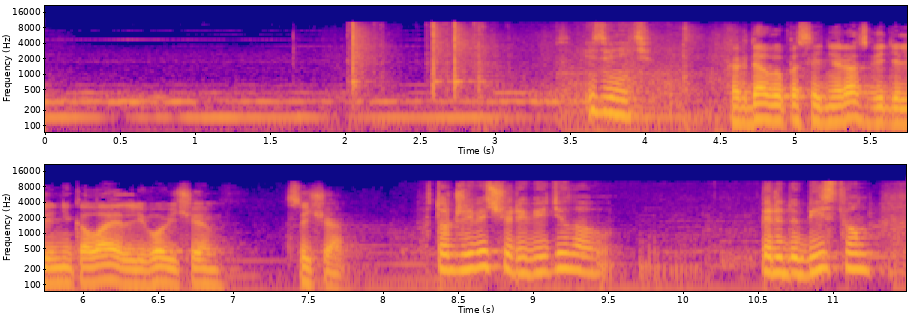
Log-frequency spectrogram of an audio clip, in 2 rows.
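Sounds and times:
typewriter typing: 2.0s - 3.1s
speech: 3.6s - 9.6s, 10.5s - 11.4s.

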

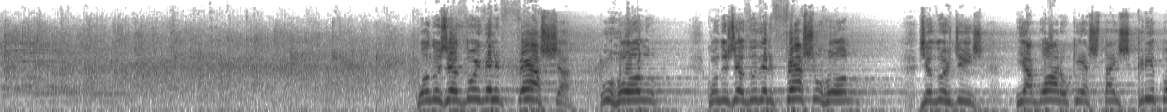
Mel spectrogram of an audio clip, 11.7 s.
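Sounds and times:
church congregation applauding during a sermon: 0.0s - 6.6s
speech: 4.2s - 11.6s.

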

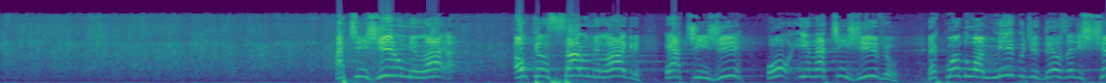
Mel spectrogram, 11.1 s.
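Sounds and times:
audience applauding: 0.0s - 5.4s
speech: 3.5s - 4.6s, 5.2s - 11.0s.

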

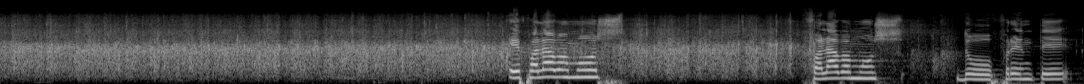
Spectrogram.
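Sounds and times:
audience applause: 0.0s - 9.6s
speech: 5.1s - 6.3s, 8.1s - 10.8s.

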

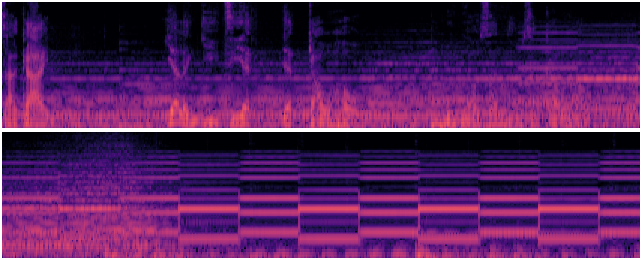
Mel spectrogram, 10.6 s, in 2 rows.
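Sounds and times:
speech: 0.0s - 0.6s, 1.4s - 5.5s
ambulance siren wailing in a two-tone hi-lo pattern in Sai Wan: 3.6s - 10.6s
rising whoosh: 4.9s - 6.8s.

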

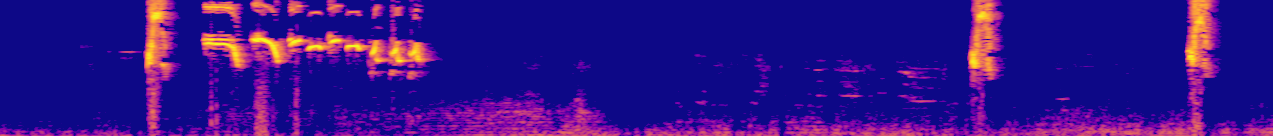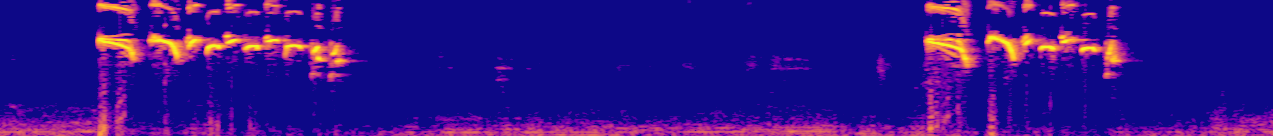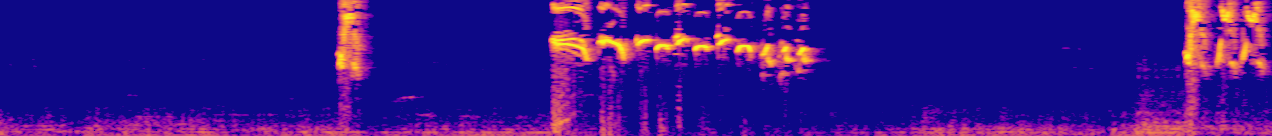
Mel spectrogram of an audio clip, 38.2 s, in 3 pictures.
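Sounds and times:
Oriental magpie-robin song: 0.7s - 4.4s, 9.6s - 10.1s, 13.7s - 16.4s, 22.0s - 24.1s, 31.0s - 33.8s, 37.3s - 38.1s.

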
